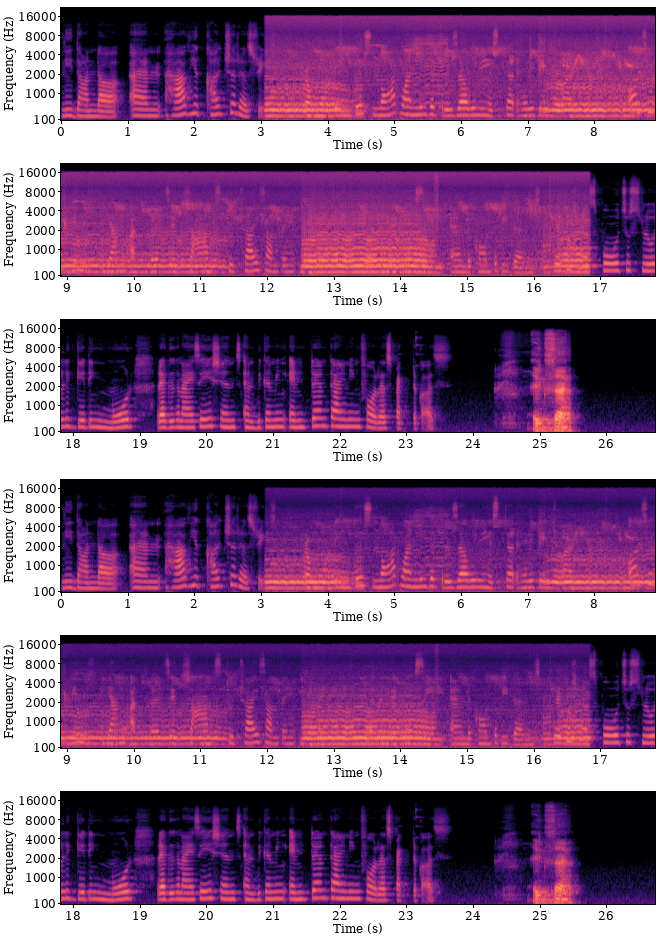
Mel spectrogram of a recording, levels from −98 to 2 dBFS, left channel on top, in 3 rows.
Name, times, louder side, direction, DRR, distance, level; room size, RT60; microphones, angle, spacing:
voice 1, 0.0-7.7 8.5-23.6, left 1 dB, 10° left, 0.6 m, -34 dB
sound 1, 3.0-16.8, left 2 dB, 80° left, 1.0 m, -30 dB
voice 2, 24.4-25.5, left 5 dB, 45° left, 0.7 m, -24 dB
19.5 x 11.5 x 3.8 m
head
